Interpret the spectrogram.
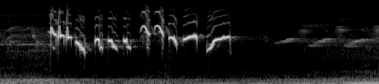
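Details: Singing orange-headed thrush, used to provoke caged birds into answering. A single rapid phrase of about a dozen loud whistled notes, many sharply down-slurred, is delivered in under two seconds. Faint soft whistles and a low hum follow.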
